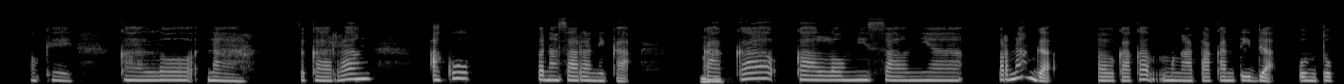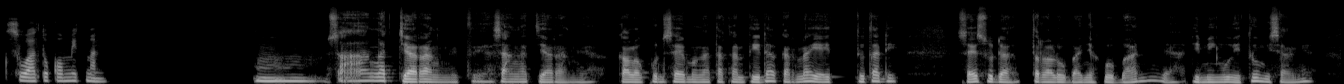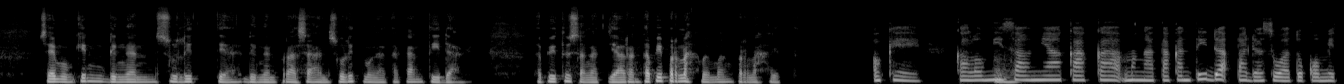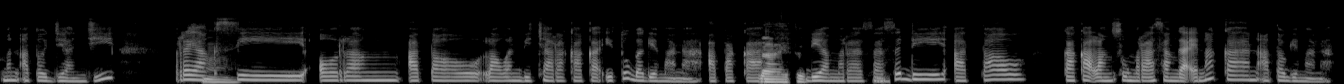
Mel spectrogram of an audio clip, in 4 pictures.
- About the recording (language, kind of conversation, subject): Indonesian, advice, Bagaimana cara mengatasi terlalu banyak komitmen sehingga saya tidak mudah kewalahan dan bisa berkata tidak?
- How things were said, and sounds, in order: stressed: "sangat"; tapping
